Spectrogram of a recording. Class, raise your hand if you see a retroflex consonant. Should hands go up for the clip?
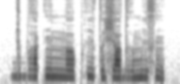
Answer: no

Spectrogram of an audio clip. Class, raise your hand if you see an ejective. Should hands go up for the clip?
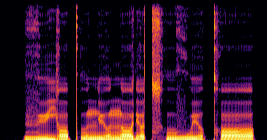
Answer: yes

